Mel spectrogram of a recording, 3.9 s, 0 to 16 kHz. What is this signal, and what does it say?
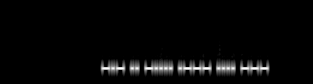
Morse code, heard as a keyed tone, about 40 wpm, 700 Hz. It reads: KI6JHO
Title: USA Call Signs - 6 Characters - Repeated 2x - 40wpm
